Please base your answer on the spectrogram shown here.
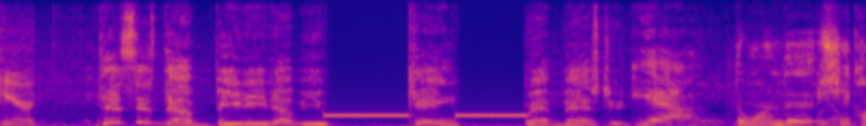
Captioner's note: beep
